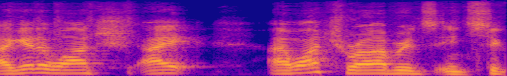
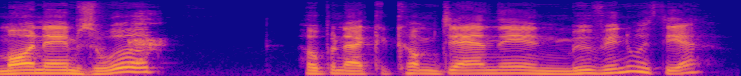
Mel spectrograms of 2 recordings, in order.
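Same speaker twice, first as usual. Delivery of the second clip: put-on Australian accent; 3 semitones higher than usual. Speaker attempts an impression of Wood at another's request; imitating Wood. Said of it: "Even though that doesn't sound like him".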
